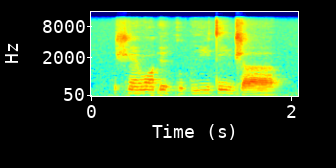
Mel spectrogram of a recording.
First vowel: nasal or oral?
nasal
